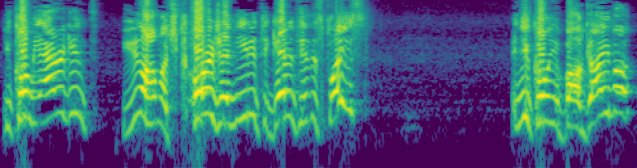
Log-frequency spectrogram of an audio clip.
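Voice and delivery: high, loud indignant scream; screaming back. Retold or imitated. The frightened man screams back at the corpse, loud and high. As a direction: scream your outrage right back. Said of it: "he screams back".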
